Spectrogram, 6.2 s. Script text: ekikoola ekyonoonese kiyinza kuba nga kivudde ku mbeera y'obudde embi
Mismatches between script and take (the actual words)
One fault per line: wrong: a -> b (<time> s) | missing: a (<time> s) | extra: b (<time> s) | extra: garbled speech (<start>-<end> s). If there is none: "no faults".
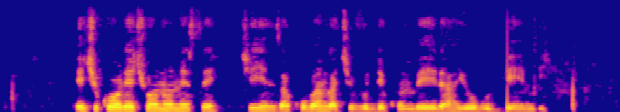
no faults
